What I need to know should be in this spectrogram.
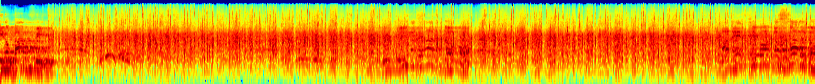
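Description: A large audience claps and applauds loudly in an echoing hall.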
